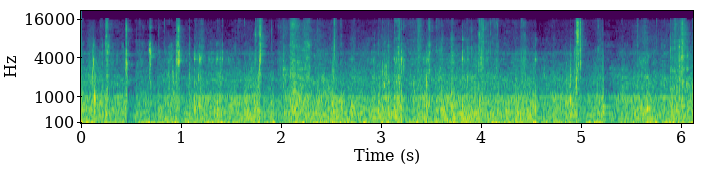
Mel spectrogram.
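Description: Close-miked eating sounds: chewing, biting and many quick wet mouth clicks as spicy food is eaten off a skewer, over a steady low hum.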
